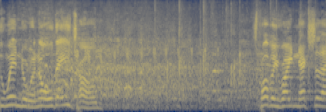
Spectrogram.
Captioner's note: audience laughing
